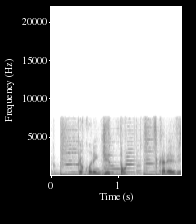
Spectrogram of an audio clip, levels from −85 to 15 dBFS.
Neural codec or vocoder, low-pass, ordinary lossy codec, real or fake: codec, 16 kHz, 1 kbps, X-Codec, HuBERT features, trained on balanced general audio; none; none; fake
